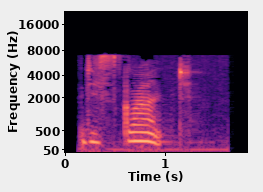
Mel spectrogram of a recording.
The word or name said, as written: disgrunt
